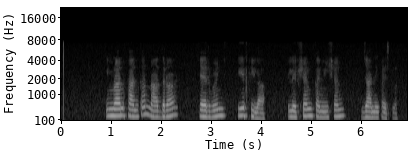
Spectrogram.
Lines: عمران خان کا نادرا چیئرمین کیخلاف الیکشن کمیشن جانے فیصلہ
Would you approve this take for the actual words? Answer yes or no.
yes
